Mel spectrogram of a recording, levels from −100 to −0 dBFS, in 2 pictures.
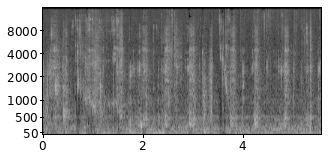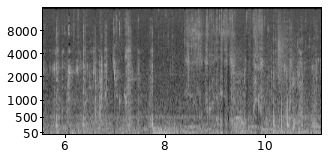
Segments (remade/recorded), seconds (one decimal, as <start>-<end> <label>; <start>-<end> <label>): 0.0-11.1 recorded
